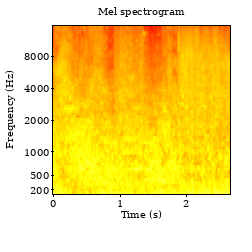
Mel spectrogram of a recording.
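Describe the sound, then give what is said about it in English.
Explosive, roaring blasts as half a dozen darts of mage fire plunge into a magic shield. A loud, dense rumble fills the whole clip without letup, and no voices are heard. “A moment later, half a dozen darts of mage fire plunged into his shield, but the Vergmeister”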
